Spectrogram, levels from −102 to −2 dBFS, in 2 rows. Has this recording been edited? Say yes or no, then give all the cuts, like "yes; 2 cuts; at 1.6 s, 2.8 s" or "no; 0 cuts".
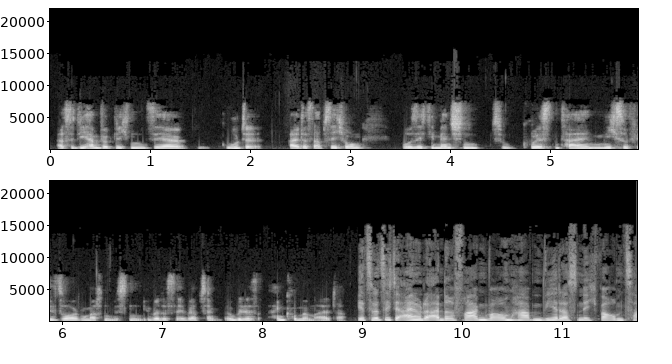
no; 0 cuts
